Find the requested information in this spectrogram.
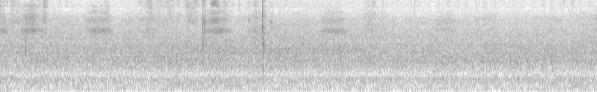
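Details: Steady low rumble of road traffic and passing vehicles, with no animal voice heard.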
